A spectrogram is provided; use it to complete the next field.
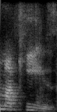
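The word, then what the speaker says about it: maquis: They call them makis. M A Q U I S. I think that's probably roughly how they say it, but again, I could be totally wrong.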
